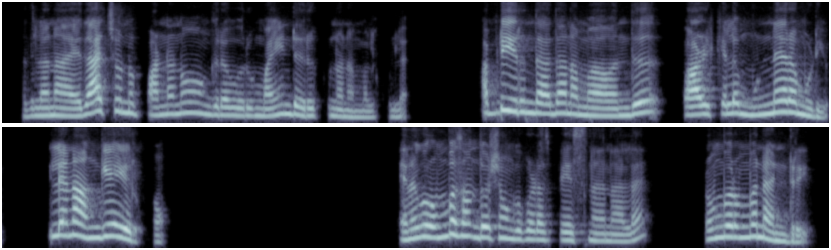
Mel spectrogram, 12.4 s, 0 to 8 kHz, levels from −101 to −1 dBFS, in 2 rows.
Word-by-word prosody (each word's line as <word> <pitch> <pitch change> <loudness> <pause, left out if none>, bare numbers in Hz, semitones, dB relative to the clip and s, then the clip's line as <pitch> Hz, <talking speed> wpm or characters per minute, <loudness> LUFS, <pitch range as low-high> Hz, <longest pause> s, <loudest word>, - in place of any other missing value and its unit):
அதில 185 +3 -4
நான் 185 -1 -1
ஏதாச்சு 290 +7 +2
ஒண்ணு 255 -3 -3
பண்ணணுங்கற 225 0 -4
ஒரு 185 0 -5
மைண்ட் 220 +5 -2
இருக்கணும் 185 -2 -7
நம்மளுக்குள்ள. 150 +2 -11 0.6
அப்படி 250 +6 +3
இருந்தா 260 -3 +1
தான் 250 -2 +1
நம்ம 200 -3 -1 0.2
வந்து 200 +7 +1 0.3
வாழ்க்கையில 220 +3 +2
முன்னேற 255 +7 +2
முடியும். 160 -7 -6 0.3
இல்லைனா 320 +1 +6
அங்கயே 280 +3 +3
இருப்போம். 160 -5 -13 1.8
எனக்கு 260 +6 +3
ரொம்ப 275 +6 +1
சந்தோஷம் 265 -3 +1
உங்க 225 -2 -2
கூட 210 - -1 0.2
பேசினதுனால 185 -3 -4 0.6
ரொம்ப, 265 +4 +1
ரொம்ப 270 +1 +1
நன்றி. 170 -5 -3
220 Hz, 140 wpm, -24 LUFS, 185-260 Hz, 1.8 s, இல்லைனா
